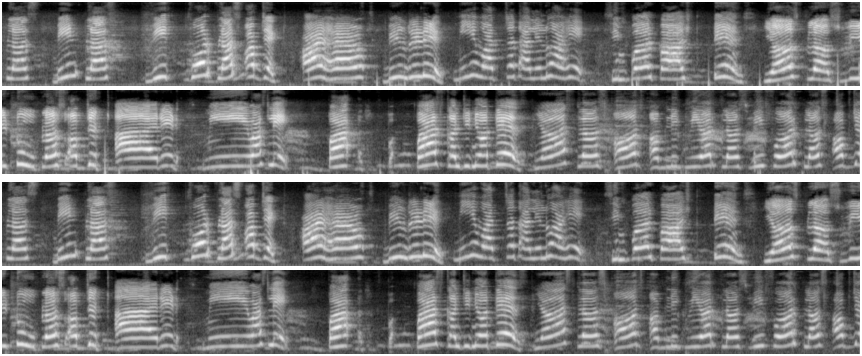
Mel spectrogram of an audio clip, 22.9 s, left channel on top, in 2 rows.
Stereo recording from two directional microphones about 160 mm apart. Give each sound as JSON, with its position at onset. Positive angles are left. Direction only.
{"t": 0.0, "sound": "child singing", "side_deg": -5}
{"t": 2.0, "sound": "a child's voice", "side_deg": -5}
{"t": 6.1, "sound": "a child's voice", "side_deg": -20}
{"t": 12.9, "sound": "a child's voice", "side_deg": -25}
{"t": 14.2, "sound": "a child's voice", "side_deg": -45}
{"t": 21.7, "sound": "a woman's voice", "side_deg": -15}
